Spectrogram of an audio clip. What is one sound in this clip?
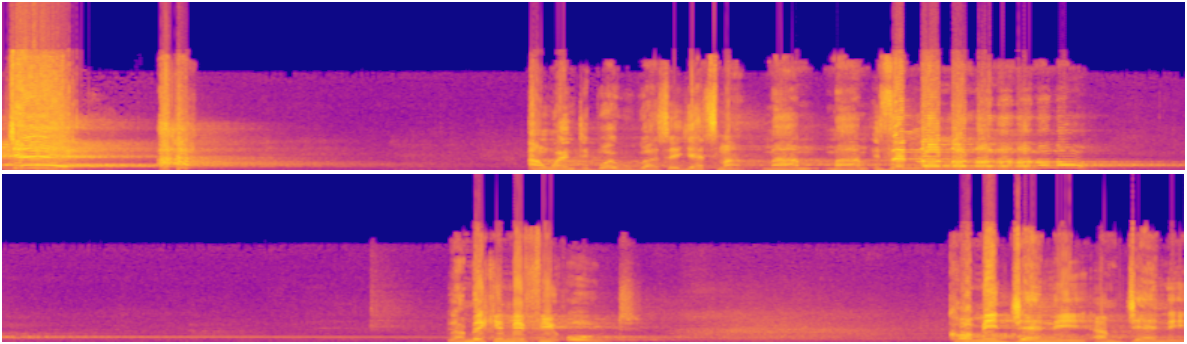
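A man preaches loudly and with passion through a microphone, his voice echoing in a hall.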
